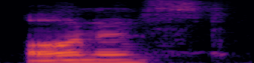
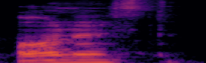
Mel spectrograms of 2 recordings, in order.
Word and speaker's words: honest: um so it's our honest there we go our honest honor so these are pronounced with an O at the beginning not an H the H is silent so it's an honest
